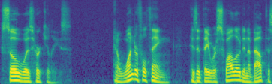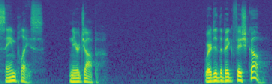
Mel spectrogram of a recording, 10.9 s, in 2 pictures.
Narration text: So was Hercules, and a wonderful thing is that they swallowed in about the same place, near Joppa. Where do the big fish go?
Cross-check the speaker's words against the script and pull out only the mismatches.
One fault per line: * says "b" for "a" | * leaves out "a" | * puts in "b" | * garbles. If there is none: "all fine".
* puts in "were"
* says "did" for "do"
